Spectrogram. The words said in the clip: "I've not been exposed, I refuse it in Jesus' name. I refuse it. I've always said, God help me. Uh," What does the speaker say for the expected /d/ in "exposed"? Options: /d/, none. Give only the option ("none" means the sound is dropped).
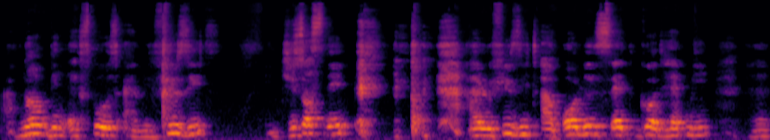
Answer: /d/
